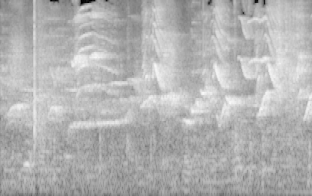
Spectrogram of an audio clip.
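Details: White-rumped shama, a caged contest bird just after moult, singing on the hanging pole at a bird contest where it took second place; rapid, varied whistled notes and quick sweeping slurs tumble one after another, with background chatter and other birds.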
